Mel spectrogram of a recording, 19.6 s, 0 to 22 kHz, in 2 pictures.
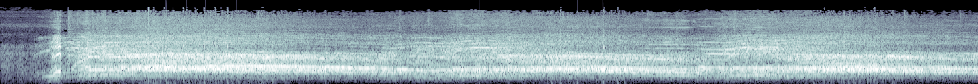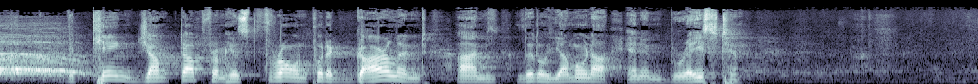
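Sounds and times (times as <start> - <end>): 
large crowd cheering and applauding: 0.3 - 10.7
speech: 0.4 - 1.0, 10.8 - 17.3.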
